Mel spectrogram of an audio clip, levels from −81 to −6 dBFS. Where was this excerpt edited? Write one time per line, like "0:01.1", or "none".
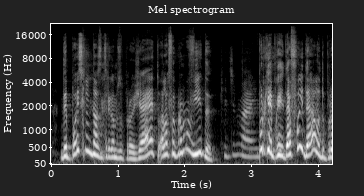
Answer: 0:02.5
